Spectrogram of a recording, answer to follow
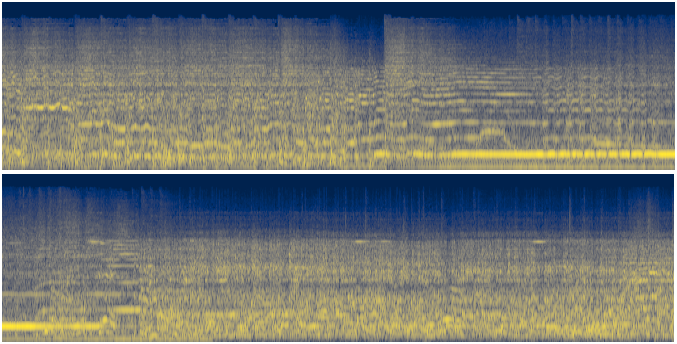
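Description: A rock band playing live, with electric guitar to the fore over drums. About six seconds in the music settles into a long held note for around six seconds, then the busier playing returns.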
